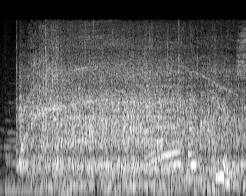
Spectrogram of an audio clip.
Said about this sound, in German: Was ist zu schnell? mein Mixer.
